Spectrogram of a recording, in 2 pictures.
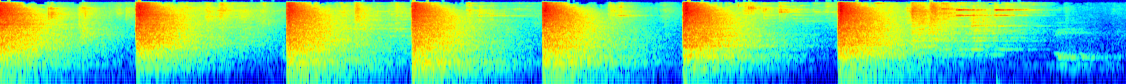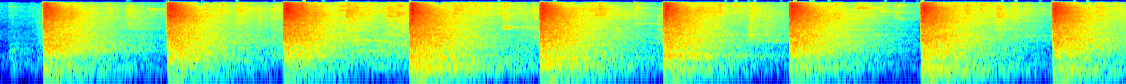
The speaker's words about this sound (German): Ja, ja, die Axt. Ja, mit der Axt kann man gut spalten. Ja, spalte den Drucker.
